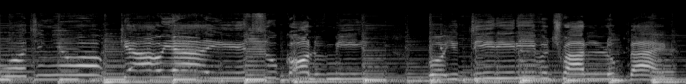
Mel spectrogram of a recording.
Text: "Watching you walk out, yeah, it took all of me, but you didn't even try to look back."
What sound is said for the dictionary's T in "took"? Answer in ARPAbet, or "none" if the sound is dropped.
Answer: S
